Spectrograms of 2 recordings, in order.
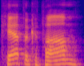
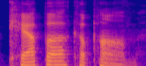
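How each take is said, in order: First: It is said at a quick pace. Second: It is said at a slow pace.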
